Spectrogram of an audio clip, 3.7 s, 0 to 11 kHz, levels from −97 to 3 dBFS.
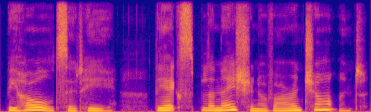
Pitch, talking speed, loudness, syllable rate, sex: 205 Hz, 130 wpm, -16 LUFS, 4.4 syllables/s, female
